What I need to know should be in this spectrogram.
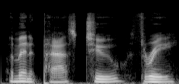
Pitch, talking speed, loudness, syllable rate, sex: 120 Hz, 100 wpm, -17 LUFS, 4.9 syllables/s, male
